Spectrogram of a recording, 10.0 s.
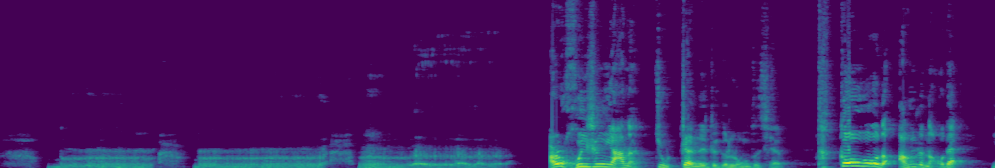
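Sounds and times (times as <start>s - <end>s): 
black cat growling: 0.5s - 5.1s
speech: 5.5s - 9.9s.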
